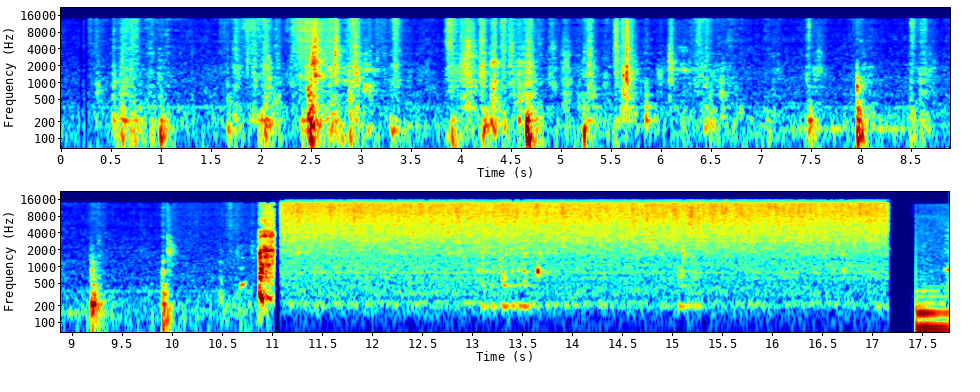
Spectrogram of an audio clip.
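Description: Irregular light taps and scrapes of a cat pawing at a toy poking through a hole in a cardboard box, then, about eleven seconds in, a steady hiss of a tap running into a bathtub for about six seconds.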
